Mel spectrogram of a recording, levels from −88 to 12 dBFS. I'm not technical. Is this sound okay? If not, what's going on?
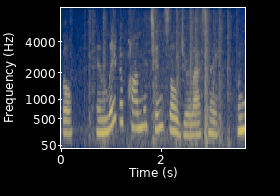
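No. There are noise suppressor artifacts throughout the speech. A noise suppressor is a filter that tries to remove steady background hum. It turns the noise down strongly in the gaps between words. Under the words, the noise comes back up. So the background keeps sinking and rising as the person talks, instead of staying steady. The room noise itself sits well below the voice, and the call link trims the highest sounds.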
